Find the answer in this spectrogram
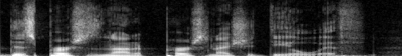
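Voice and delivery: ordinary talk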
